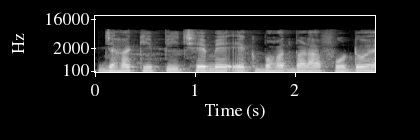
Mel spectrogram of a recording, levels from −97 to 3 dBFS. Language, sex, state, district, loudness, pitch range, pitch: Hindi, male, Jharkhand, Deoghar, -15 LUFS, 125-135 Hz, 130 Hz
